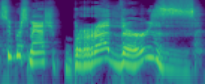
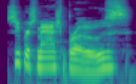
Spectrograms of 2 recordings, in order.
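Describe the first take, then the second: First: The last word is said in full, 'brothers'. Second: The last word is shortened to 'bros'. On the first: The speaker calls it right. "It's called Super Smash Brothers" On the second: The speaker calls it wrong. "predominantly the world calls it Super Smash Bros"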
